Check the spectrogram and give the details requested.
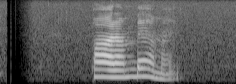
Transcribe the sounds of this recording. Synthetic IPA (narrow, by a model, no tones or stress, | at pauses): paːɾɐmbɛːmɐ̰j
